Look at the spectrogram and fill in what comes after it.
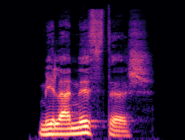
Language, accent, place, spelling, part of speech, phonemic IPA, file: German, Germany, Berlin, melanistisch, adjective, /melaˈnɪstɪʃ/, De-melanistisch.ogg
- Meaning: melanistic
